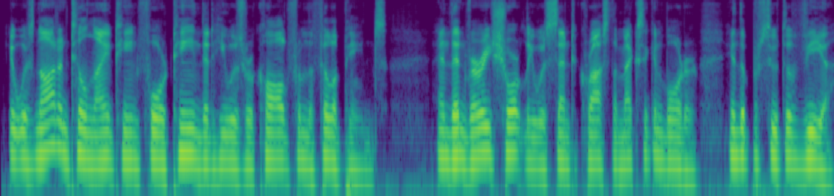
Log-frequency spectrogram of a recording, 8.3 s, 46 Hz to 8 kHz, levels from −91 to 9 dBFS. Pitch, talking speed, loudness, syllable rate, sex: 115 Hz, 200 wpm, -17 LUFS, 6.0 syllables/s, male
